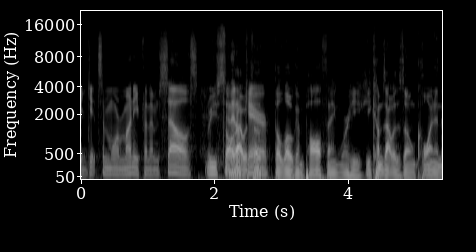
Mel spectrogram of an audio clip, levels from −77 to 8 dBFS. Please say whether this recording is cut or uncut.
uncut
